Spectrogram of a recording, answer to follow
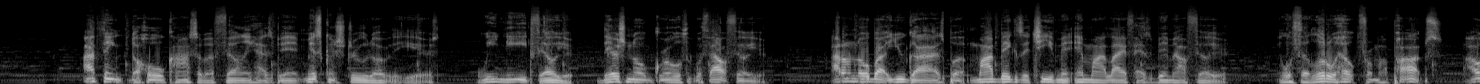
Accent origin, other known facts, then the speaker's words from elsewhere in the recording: Charlotte, North Carolina, United States; I'm from Charlotte, North Carolina, the real Queen City. I was born and raised here.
